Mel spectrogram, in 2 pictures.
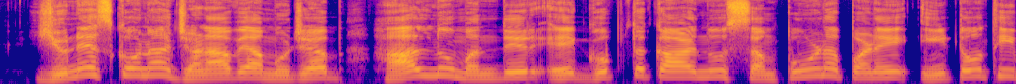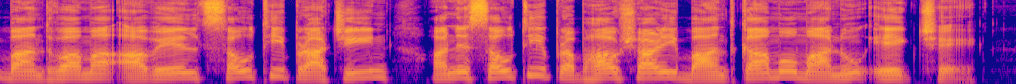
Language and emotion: Gujarati, neutral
